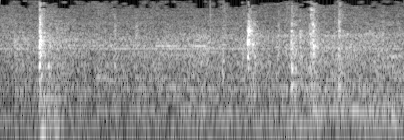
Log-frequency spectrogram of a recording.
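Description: Petrol-station ambience while a car is being fuelled: a steady low hum and rush, with one sharp click about a fifth of a second in.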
